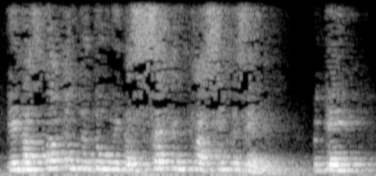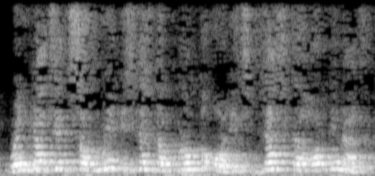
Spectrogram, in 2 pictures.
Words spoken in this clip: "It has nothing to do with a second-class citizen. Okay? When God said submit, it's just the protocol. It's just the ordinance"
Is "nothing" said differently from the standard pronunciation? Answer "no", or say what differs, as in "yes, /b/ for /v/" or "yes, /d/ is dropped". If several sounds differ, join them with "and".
yes, /t/ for /θ/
